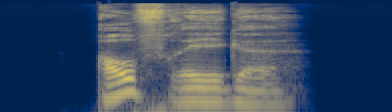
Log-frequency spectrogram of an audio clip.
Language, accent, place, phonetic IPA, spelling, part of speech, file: German, Germany, Berlin, [ˈaʊ̯fˌʁeːɡə], aufrege, verb, De-aufrege.ogg
- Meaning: inflection of aufregen: 1. first-person singular dependent present 2. first/third-person singular dependent subjunctive I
